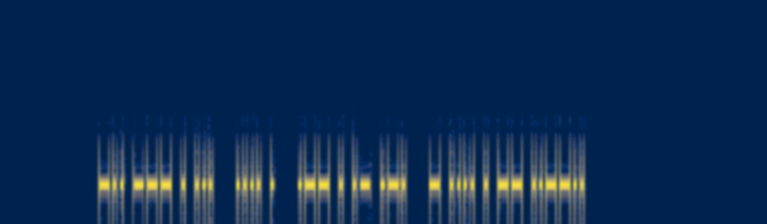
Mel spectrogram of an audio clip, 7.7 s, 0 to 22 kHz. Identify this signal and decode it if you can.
Morse code, heard as a keyed tone, about 34 wpm, 700 Hz. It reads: DOES HE WEAR THEM?
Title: Sentences from Top 1500 Words 35wpm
